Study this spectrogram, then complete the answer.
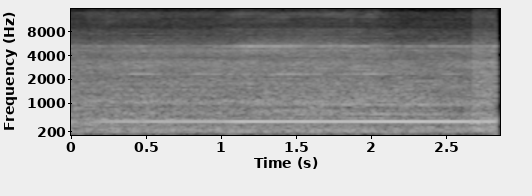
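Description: Dreame X50 Ultra robot vacuum running on carpet at raised suction, a steady close whooshing whir with a thin high whine that swells slightly louder partway through and holds.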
